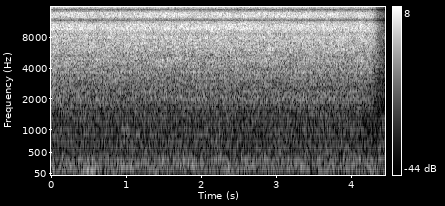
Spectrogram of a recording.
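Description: Cold water runs from a tap into a sink for a cat, a steady, even hiss that holds at one level for about four seconds and then cuts off.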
